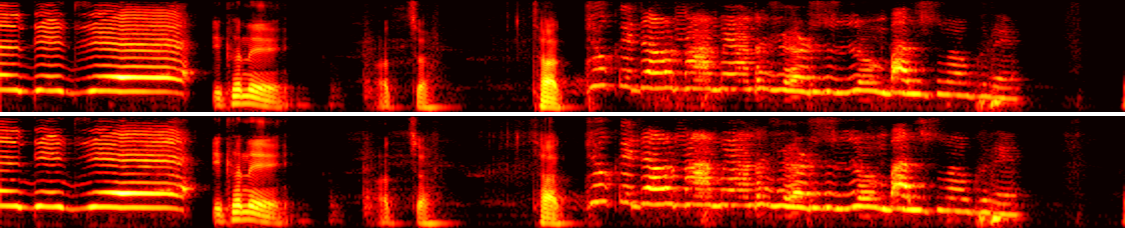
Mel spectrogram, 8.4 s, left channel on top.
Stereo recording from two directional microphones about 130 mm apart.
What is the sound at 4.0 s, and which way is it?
Speech, 90° left.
